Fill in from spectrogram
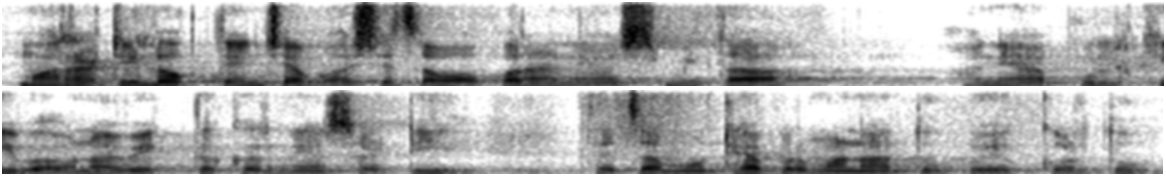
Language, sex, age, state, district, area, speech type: Marathi, male, 45-60, Maharashtra, Nashik, urban, spontaneous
